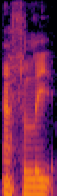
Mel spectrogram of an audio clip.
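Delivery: "Athlete" said as "Afalete", f for th; "Athlete" with th turned into f and an extra vowel. Shown as a demonstration. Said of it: "it's terrible".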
